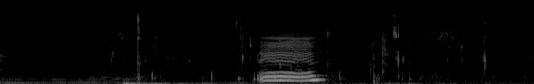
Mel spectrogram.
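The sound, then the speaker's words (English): Crunching bites and chewing of an original dark chocolate peanut chew candy, a few sharp clicks and moist smacks, with a loud appreciative hum partway through and some quiet talking around it. “Let's try it. Try this peanut chew.”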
